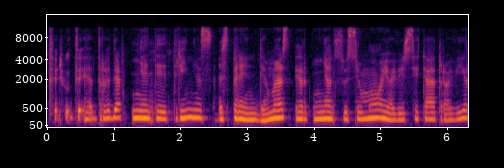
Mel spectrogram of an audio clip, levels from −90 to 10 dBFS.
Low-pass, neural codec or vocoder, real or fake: 10.8 kHz; vocoder, 24 kHz, 100 mel bands, Vocos; fake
